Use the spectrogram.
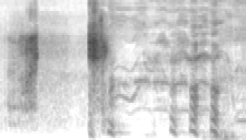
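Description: cat meowing

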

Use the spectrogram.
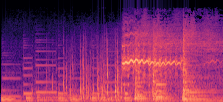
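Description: horse neighing

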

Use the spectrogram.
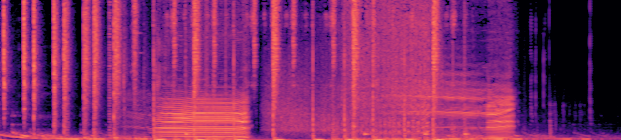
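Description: cow mooing

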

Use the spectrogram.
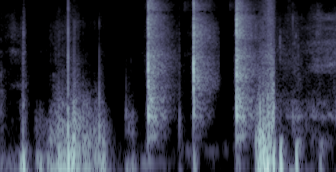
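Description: single hand clap

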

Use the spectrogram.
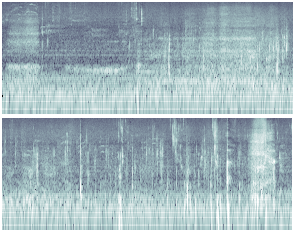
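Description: slurping wine

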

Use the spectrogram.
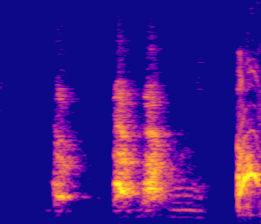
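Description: dogs barking

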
